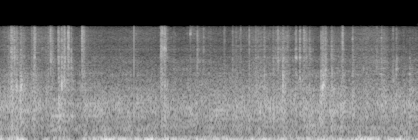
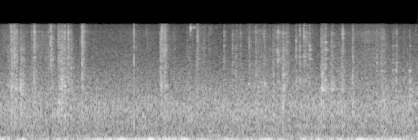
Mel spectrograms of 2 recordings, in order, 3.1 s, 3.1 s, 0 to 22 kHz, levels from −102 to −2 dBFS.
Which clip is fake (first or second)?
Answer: first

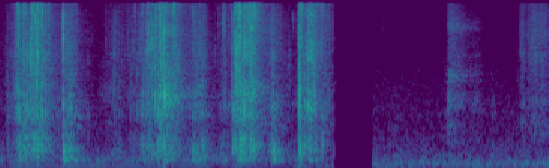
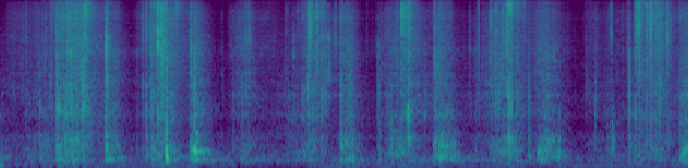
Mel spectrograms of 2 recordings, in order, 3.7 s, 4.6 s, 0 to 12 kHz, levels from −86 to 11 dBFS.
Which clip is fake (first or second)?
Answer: second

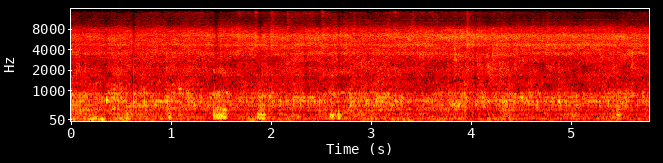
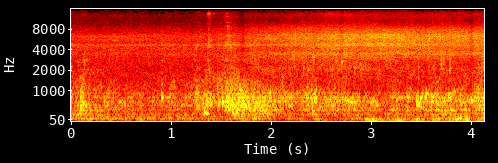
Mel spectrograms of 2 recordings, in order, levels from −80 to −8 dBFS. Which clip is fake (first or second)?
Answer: first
